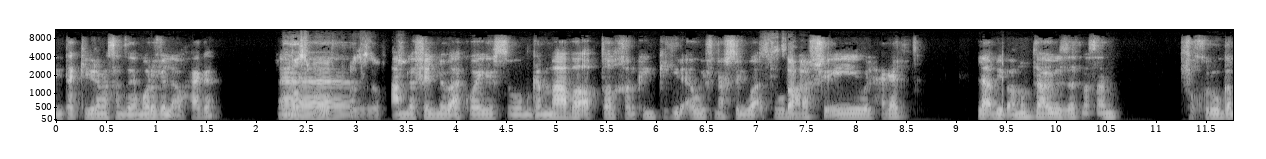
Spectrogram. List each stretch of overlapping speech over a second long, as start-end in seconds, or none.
2.3-3.6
